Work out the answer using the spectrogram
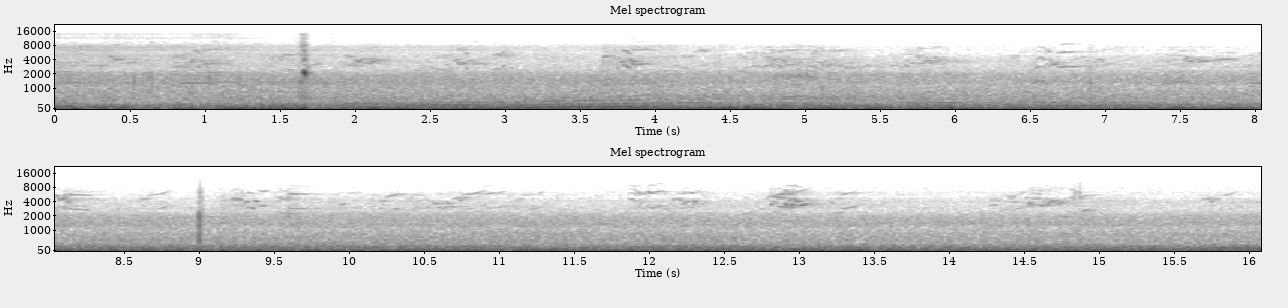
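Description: Small birds chirping now and then, short scattered calls throughout, over a steady low background rumble.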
